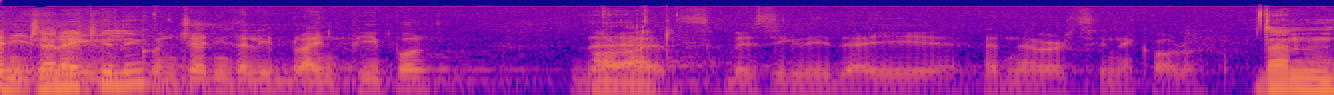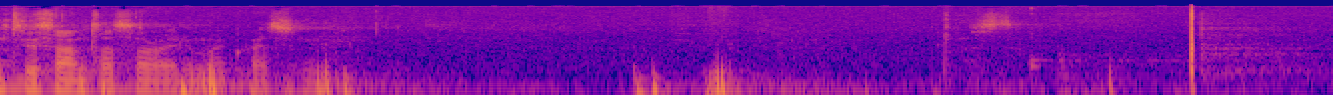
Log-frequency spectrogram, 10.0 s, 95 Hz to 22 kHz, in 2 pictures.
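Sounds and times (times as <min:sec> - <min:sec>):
microphone handling noise: 0:07.4 - 0:08.2.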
